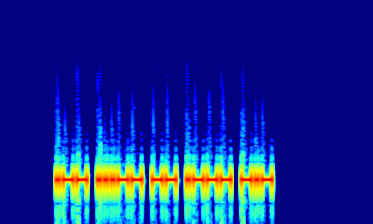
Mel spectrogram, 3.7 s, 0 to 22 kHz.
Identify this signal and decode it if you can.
Morse code, heard as a keyed tone, about 36 wpm, 700 Hz. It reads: W3MJK
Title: USA Call Signs - 5 Characters - Repeated 2x - 35wpm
